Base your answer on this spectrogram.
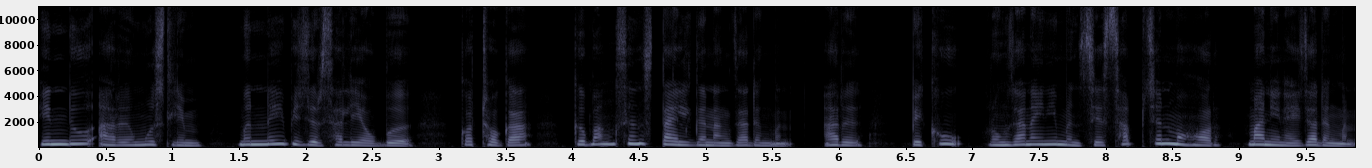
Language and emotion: Bodo, neutral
